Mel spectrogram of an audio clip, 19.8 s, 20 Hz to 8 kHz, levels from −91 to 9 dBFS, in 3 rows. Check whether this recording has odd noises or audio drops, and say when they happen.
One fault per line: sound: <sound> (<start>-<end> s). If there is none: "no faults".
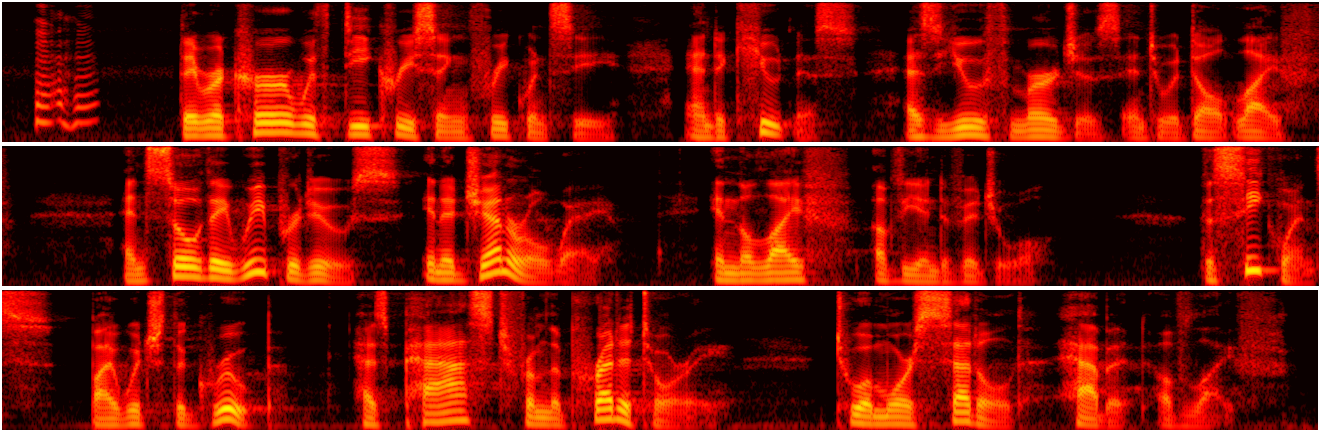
sound: laugh (0.2-0.5 s)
